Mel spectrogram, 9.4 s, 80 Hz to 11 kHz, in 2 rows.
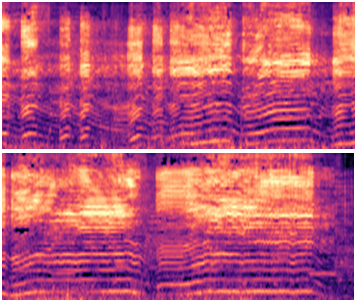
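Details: Rovan Baja 5B RC car, stock Rovan 29cc two-stroke with Rovan Dragonfly pipe, after won't-start troubleshooting and break-in heat cycles: crisp buzzy revving up and down repeatedly, pitch tracking throttle cleanly, no misfire or rattle; normal running.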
